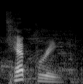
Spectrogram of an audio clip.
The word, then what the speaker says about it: Capri: Oh, Amber Wood says her name is pronounced Capri. I need an enunciation. I need an accent. Capri.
